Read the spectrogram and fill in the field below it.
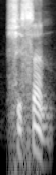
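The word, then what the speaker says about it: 視線: is a noun that means gaze and is pronounced as shisen the second word means to feel and is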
